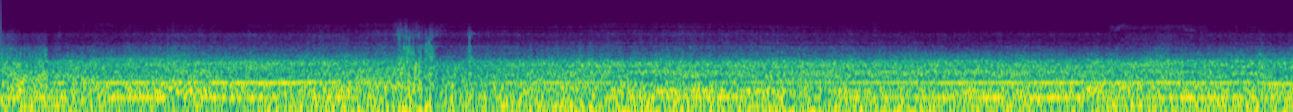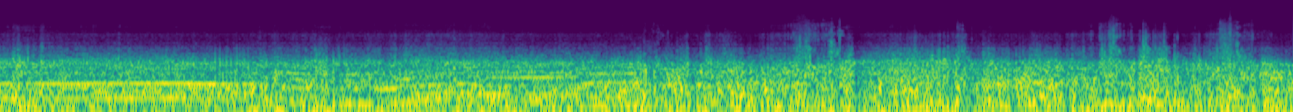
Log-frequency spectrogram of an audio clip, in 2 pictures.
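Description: A motorboat engine drones steadily up close.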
